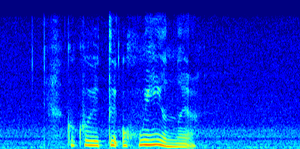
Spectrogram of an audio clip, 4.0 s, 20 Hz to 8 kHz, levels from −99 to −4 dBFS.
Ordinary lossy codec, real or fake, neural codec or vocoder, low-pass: none; real; none; 7.2 kHz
